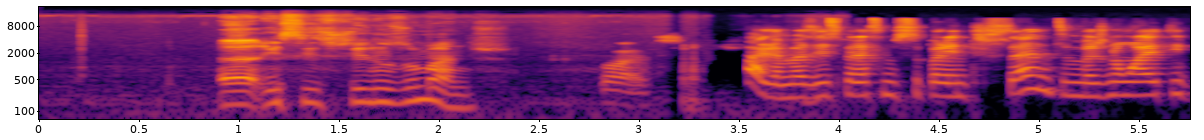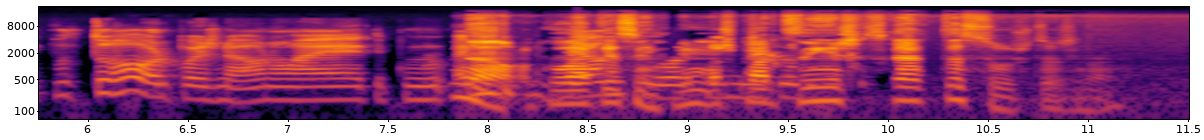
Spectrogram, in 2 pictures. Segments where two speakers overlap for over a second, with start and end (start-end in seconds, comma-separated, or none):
7.8-9.6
